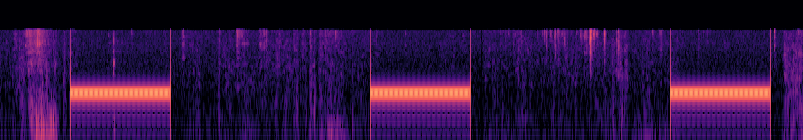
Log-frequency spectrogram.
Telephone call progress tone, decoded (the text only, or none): ringback tone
